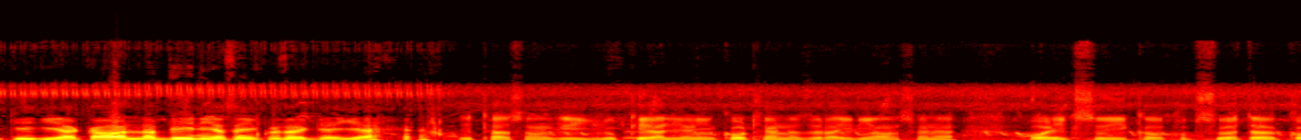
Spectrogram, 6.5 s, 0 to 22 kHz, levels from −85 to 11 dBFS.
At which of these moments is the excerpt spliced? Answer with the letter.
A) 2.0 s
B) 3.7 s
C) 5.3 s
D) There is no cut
A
